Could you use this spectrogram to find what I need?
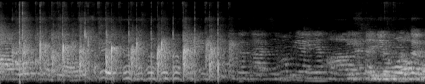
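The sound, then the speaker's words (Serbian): Audience applause after a lecture: a run of brisk hand claps fills the first half, mixed with voices, then fades as people start talking. “Da li neko ima pitanje posle ovog prelepog predavanja? Ajde, aplauz za”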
